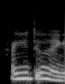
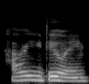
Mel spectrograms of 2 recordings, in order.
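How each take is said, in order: First: It is said quickly and casually, in passing. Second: It is said slowly and sincerely, with real interest.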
